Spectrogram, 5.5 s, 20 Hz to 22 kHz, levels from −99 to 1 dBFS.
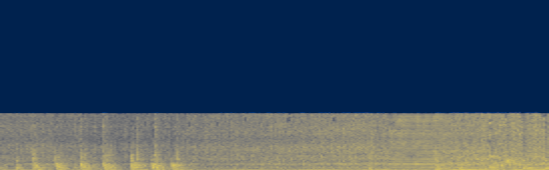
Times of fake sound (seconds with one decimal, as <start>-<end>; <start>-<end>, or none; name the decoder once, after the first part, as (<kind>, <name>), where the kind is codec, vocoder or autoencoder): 3.9-4.5 (vocoder, HiFi-GAN)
